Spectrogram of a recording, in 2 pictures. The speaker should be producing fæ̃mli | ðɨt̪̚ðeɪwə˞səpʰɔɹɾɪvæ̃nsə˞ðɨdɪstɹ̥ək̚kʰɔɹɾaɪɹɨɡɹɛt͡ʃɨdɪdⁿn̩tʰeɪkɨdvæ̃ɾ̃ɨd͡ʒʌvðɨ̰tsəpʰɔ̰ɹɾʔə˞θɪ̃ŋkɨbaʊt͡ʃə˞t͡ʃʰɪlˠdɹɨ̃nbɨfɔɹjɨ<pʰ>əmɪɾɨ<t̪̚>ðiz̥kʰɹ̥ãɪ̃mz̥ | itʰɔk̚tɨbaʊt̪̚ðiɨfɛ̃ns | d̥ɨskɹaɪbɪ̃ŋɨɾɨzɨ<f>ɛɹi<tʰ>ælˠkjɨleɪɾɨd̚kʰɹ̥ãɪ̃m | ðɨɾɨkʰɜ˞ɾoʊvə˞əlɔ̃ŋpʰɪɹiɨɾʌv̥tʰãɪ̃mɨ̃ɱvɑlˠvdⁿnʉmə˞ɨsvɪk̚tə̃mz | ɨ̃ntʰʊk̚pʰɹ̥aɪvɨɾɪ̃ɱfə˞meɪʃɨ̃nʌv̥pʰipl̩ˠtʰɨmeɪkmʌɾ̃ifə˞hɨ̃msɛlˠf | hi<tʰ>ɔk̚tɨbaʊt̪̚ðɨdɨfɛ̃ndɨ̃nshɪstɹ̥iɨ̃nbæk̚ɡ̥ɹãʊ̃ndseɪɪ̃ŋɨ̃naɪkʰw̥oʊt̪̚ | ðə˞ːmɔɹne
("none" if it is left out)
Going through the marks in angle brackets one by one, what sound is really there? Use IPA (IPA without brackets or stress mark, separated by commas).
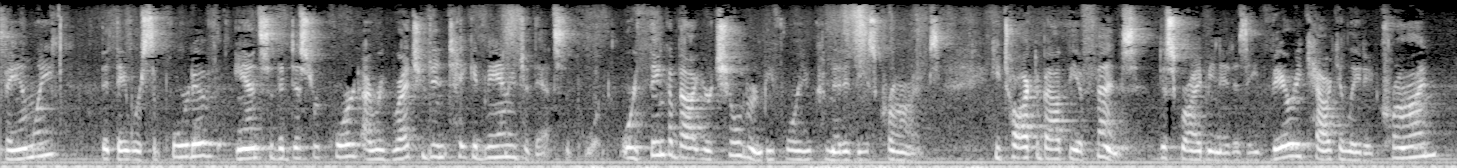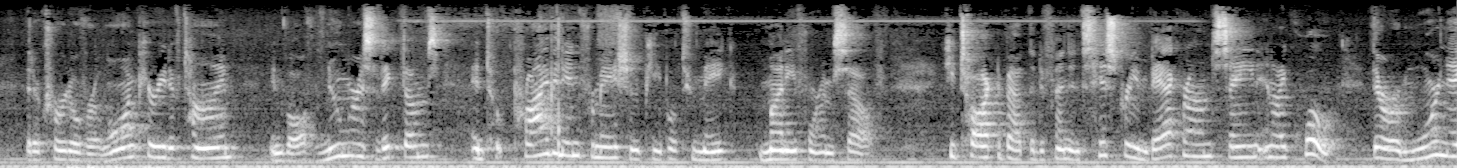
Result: kʰ, d̪̚, v, kʰ, tʰ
